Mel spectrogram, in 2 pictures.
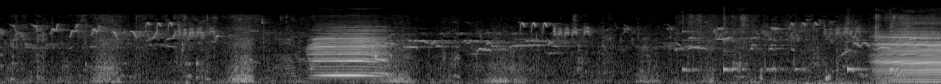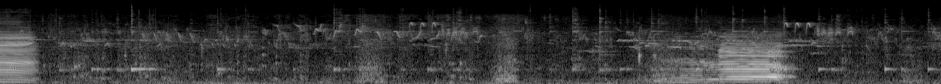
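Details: A cow grazing in a sunlit green countryside field gives three long, deep, droning moos several seconds apart, each swelling then fading, with faint cowbell clanks and soft outdoor noise between.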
